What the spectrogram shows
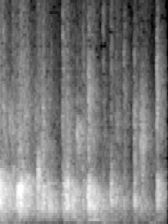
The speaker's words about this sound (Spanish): Dele palmas al Señor. Bendito sea su santo nombre.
